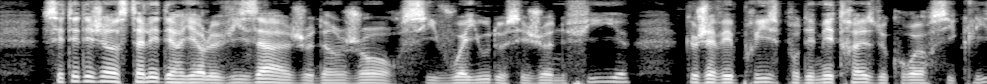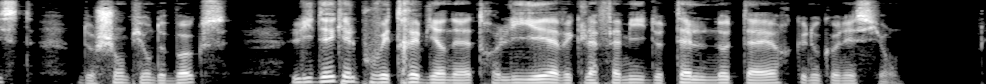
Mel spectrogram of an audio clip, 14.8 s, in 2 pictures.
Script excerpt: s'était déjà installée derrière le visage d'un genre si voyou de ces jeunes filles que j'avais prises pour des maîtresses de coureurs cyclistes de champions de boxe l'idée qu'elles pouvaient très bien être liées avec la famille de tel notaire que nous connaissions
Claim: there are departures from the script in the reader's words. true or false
false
